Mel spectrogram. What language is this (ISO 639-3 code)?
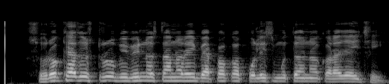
ori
